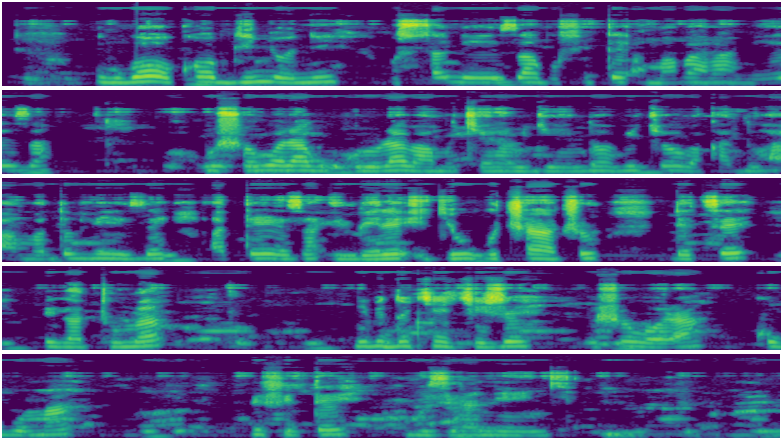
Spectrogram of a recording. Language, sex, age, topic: Kinyarwanda, female, 18-24, agriculture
